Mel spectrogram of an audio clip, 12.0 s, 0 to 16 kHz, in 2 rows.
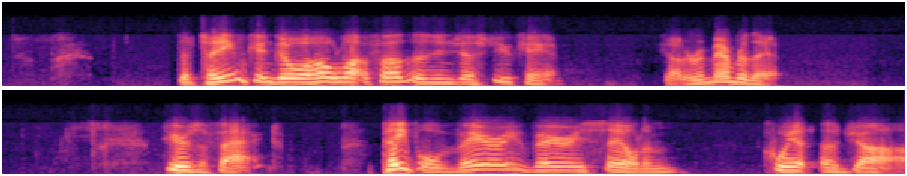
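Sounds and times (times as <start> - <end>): faint breath: 0.1 - 0.7, 6.4 - 7.1
man's voice: 1.2 - 3.7, 4.4 - 5.2, 7.1 - 7.8, 8.6 - 10.5, 11.2 - 12.0.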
